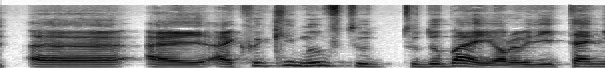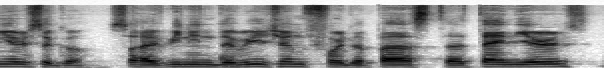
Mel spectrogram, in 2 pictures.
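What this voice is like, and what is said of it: French accent from southern France. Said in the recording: “My French accent or from the south of France? ... Both.”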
